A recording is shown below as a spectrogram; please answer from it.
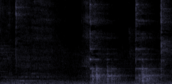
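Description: A metal spoon clinking and scraping against a ceramic bowl: a light tap just after the start, then two short, louder bursts of clinks about a second in and near the end.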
